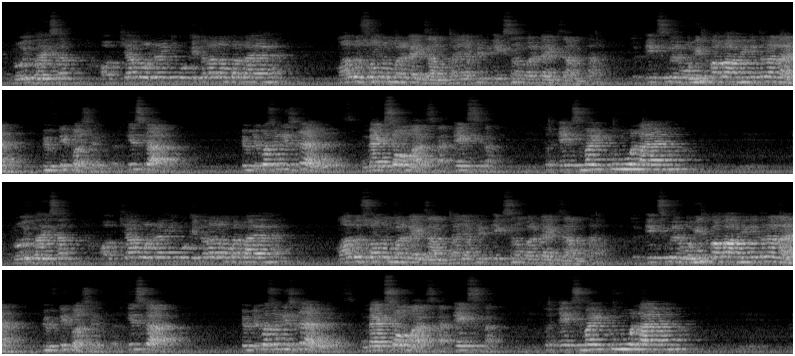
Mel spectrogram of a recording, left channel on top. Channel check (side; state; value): both; normal; correlation 0.46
